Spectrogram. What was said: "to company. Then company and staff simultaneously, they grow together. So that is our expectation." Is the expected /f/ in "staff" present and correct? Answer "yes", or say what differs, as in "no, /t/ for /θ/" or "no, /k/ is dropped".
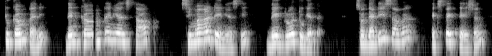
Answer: no, /p/ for /f/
